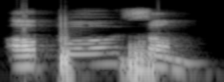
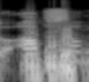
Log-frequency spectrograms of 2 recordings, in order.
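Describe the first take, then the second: First: अप as a-pa, held, then a separate सम; correct अप सम. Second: अप सम joined as "apsam"; wrong अप सम. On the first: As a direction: sound the vowel after प in अप, then सम. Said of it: "हमें क्या बोलना है?". (अप के प का पूरा उच्चारण, सम अलग) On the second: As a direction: cut अप to "ap", straight into सम. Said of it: "अप सम नहीं बोलना है". (अप का प अधूरा, सम से जुड़ा हुआ) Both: Shown as a demonstration.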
